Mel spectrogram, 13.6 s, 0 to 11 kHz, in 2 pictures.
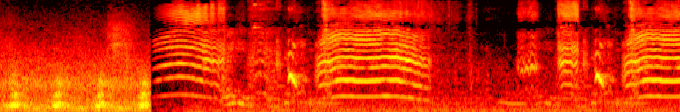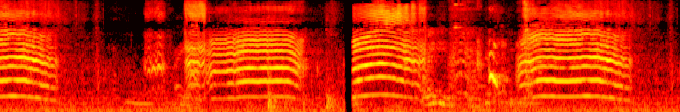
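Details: Newborn girl just after birth, mother induced at 37 weeks for high blood pressure; loud, strong crying in repeated bursts with breaths between; vigorous, normal newborn cry.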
